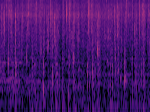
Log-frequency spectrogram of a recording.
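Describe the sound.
Horses' hooves clip-clop along a road in a rapid, slightly uneven stream of many faint knocking beats with no break.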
